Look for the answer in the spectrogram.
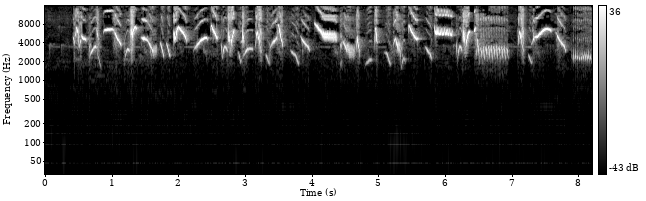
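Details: Black-throated canary tutor song for canaries: energetic, nonstop high twittering of slurred whistles and sharp chips, ending in a harsh buzzy note and low descending whistles.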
